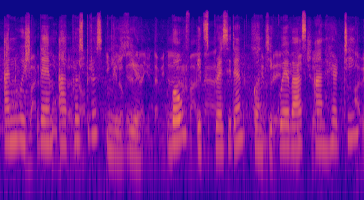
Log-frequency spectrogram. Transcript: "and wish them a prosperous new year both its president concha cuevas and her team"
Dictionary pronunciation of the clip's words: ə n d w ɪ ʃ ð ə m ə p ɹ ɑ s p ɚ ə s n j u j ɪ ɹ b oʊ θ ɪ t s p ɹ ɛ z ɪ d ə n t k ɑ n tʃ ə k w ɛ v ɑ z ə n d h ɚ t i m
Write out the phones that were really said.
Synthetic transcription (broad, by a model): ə n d w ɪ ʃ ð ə m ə p ɹ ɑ s p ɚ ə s n j u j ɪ ɹ b oʊ θ ɪ t s p ɹ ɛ s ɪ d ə n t k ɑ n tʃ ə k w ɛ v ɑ s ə n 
